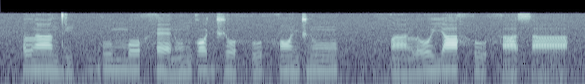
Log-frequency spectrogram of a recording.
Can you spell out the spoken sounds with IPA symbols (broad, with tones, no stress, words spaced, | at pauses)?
lã˦di˧ ɡ͡bu˦mo˦hɛ˦˨ ɾũ˨˦ɡɔ˦d͡ʒo˦˨hu˨˦ hɔ̃˦d͡ʒũ˦ | fã˨lo˨˦ja˦ hu˦˨ha˨˦sa˧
